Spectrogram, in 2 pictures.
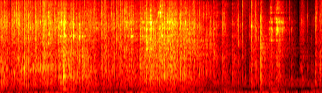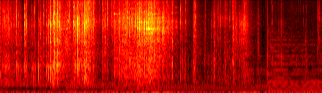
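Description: Thin plastic LEGO parts bag crinkling as it is pulled open and handled, with the small plastic pieces shifting inside. There is light background music throughout, and the crinkling dies away near the end, leaving the music.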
